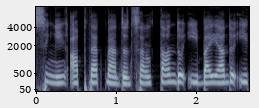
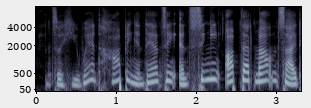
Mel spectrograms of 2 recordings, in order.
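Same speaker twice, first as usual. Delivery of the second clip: plain reading voice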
